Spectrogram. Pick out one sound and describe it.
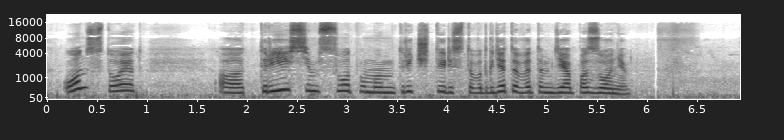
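A young woman talks calmly close to the microphone.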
